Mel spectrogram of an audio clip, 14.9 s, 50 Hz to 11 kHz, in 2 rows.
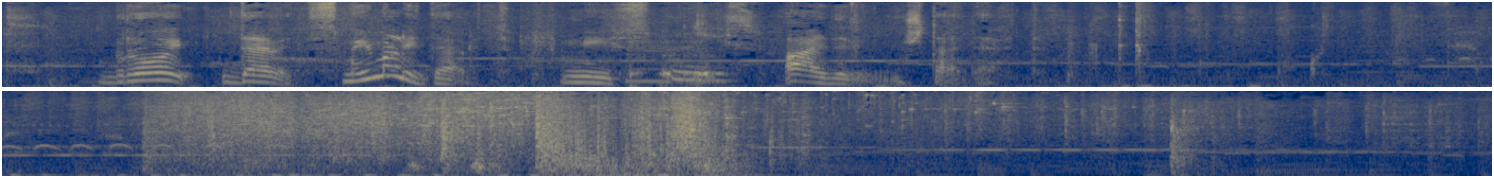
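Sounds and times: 
speech: 0:00.5 - 0:05.1
glass breaking with great force: 0:08.2 - 0:14.8
glass pieces clinking as they settle: 0:08.3 - 0:14.8.

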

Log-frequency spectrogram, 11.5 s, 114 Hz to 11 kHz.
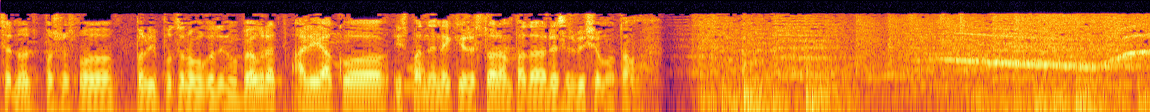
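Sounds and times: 
speech: 0:00.0 - 0:07.1
constant low traffic rumble: 0:00.0 - 0:11.5
emergency vehicle siren wailing through the streets of Belgrade on New Year's Eve: 0:07.8 - 0:11.5.

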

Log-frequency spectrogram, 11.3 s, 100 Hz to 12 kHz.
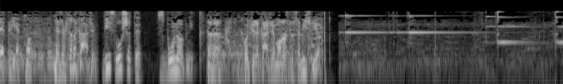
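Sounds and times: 
speech: 0:00.0 - 0:06.6
small classic-style bell ringing: 0:06.8 - 0:11.2.

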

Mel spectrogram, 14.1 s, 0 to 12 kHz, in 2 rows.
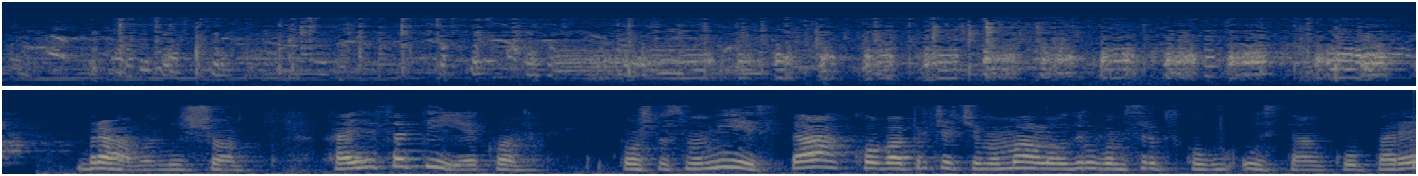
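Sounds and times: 
several hens clucking and squawking: 0:00.0 - 0:07.3
speech: 0:07.5 - 0:14.1.

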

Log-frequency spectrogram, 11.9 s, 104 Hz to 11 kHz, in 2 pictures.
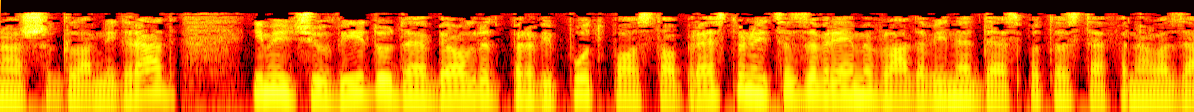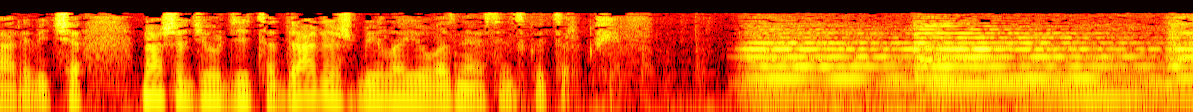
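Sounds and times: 
speech: 0:00.1 - 0:09.8
church bells ringing at a church in Belgrade during a ceremony: 0:09.6 - 0:11.9.

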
